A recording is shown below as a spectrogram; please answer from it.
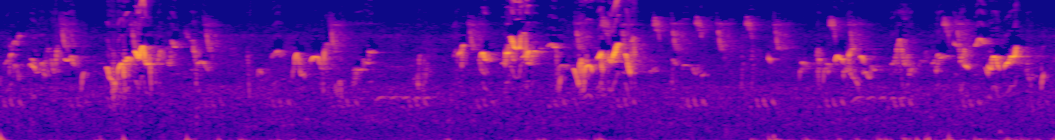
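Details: Red-whiskered bulbul, male, trapped in a cashew garden, pouring out dense, varied chirping and whistled notes in fast bursts, with high sharp elements and faint clicks in the background.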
